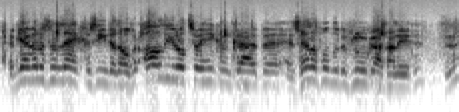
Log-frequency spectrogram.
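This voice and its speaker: Actor as earnest, high-voiced detective, noisy recording. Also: male voice, fast, lightly acted. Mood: businesslike. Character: earnest male police detective, quietly persistent. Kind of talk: naturalistic Dutch radio play acting. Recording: noisy radio play recording.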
